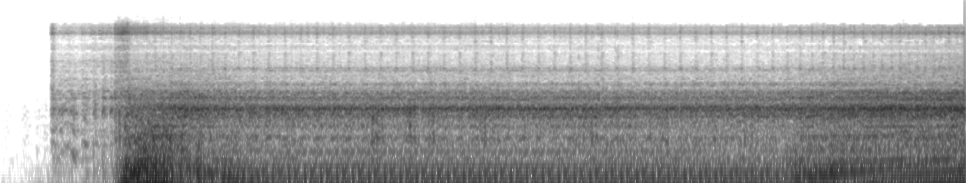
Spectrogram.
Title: Is this piston slap or engine rattle ??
